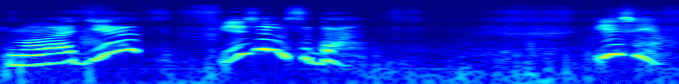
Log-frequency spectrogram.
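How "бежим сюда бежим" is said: high, loud, excited call; squeaky excited dog call. Real, not acted. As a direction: urge the dog on, thrilled. Calling the dog to run.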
